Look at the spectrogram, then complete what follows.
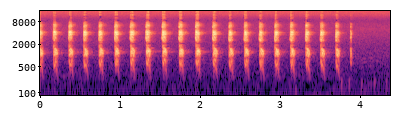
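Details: Female chukar partridge giving a steady run of about twenty short, hoarse clucking notes, roughly five per second, for nearly four seconds before stopping; no other sounds.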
